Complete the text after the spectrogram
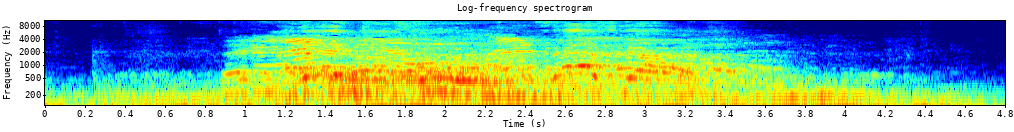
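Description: A group of people cheer and call out together in a room.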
